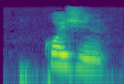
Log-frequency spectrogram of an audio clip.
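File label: "козин" Komi, female; audio dict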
